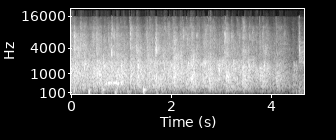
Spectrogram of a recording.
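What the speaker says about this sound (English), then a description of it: "So a big round of applause for our great young folks helping us out here today." An audience at a Homes For Our Troops ceremony honoring an Army staff sergeant applauds young helpers, giving dense, sustained clapping that fills the room and gradually fades toward the end.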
